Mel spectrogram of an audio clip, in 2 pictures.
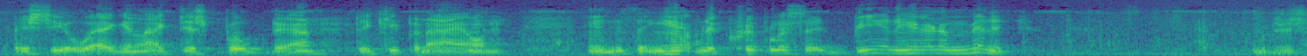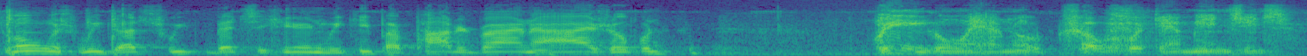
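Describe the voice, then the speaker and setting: Folksy old frontiersman, American frontier drawl, lively rise and fall, rambling, dull noisy radio western recording. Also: mid-range voice, creaky. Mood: admiring, confident. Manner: rambling, homespun, breaks into humming and song. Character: folksy, garrulous old frontiersman, fond of his rifle.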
